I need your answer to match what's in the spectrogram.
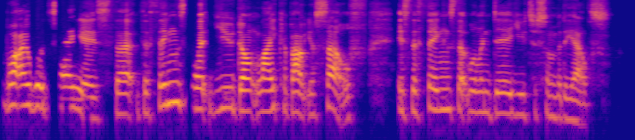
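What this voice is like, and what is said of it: Lancashire English accent, flat vowels. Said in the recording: “my accent, and I'm from Lancashire in Northwest England, so I have very flat vowels”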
